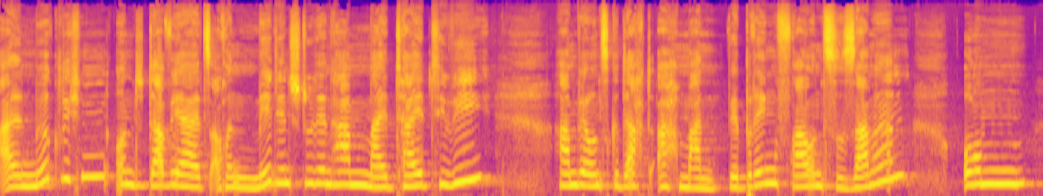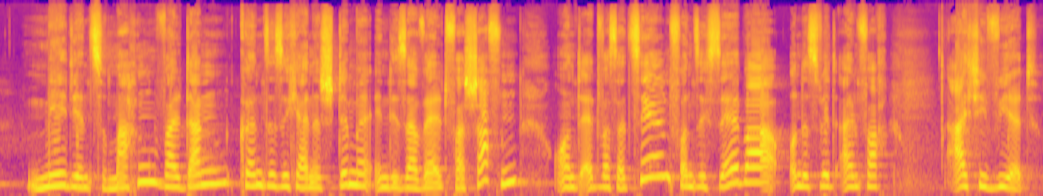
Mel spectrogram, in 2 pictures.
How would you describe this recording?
we are at the office of AfricanTide… Marie and Joy talk about the value of active media work for women. How can we gain the know-how. By doing it of course, and learning from each other… the recording was produced during media training for women in a series of events at African Tide during the annual celebration of International Women’s Day.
